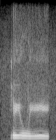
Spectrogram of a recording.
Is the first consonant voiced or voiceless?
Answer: voiced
